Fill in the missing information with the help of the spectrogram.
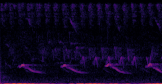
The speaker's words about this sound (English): I got birds. Birds and bugs are chirping. And chickens looking at me.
